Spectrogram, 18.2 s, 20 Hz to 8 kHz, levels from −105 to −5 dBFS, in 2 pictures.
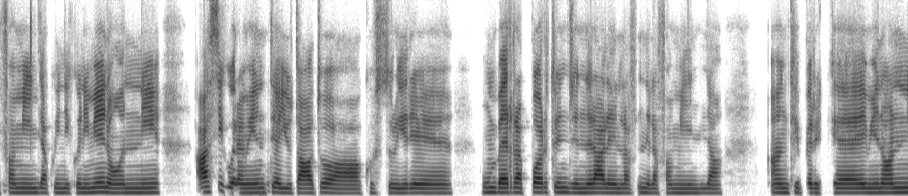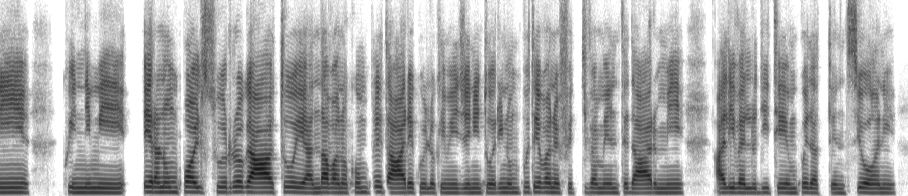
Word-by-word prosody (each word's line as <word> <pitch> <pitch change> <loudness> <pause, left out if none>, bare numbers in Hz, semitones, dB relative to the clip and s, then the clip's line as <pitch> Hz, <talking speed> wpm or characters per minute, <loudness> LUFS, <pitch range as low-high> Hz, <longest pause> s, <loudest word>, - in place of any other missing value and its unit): famiglia 180 0 -3
quindi 180 0 -8
con 180 - -6
i 180 - -2
miei 195 +1 +4
nonni, 180 +1 -2 0.4
ha 200 +1 +7
sicuramente 185 -5 0
aiutato 175 0 0
a 165 -2 -1
costruire 175 -1 -4 0.3
un 195 0 -5
bel 185 -1 +5
rapporto 190 0 -1
in 190 0 -3
generale 180 0 0
nella 175 0 -5
fa 185 - -16
nella 175 -1 -5
famiglia. 170 0 -7 0.5
Anche 180 +1 -4
perché 180 0 -5
i 180 0 +2
miei 180 0 -2
nonni 185 0 +2 0.3
quindi 185 -3 -2
mi 180 -1 +1
erano 200 -1 +4
un 200 - -2
po' 205 +2 +4
il 195 - 0
surrogato 195 0 +6
e 190 -1 +3
andavano 185 0 +3
a - - -5
completare 190 -1 +2
quello 180 0 -5
che 180 - -9
i - - -3
miei 175 0 -3
genitori 175 0 -1
non 180 0 -3
potevano 195 0 -1
effettivamente 180 0 -5
darmi 175 0 +1 0.3
a - - +2
livello 180 -1 +1
di 180 +1 -7
tempo 180 0 -3
ed 185 - -2
attenzioni. 175 0 -1
180 Hz, 170 wpm, -25 LUFS, 175-190 Hz, 0.5 s, ha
